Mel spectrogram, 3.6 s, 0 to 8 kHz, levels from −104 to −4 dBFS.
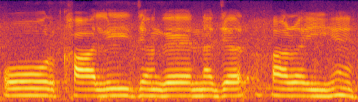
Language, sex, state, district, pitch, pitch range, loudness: Hindi, male, Haryana, Jhajjar, 195 Hz, 190-200 Hz, -13 LUFS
